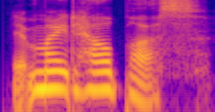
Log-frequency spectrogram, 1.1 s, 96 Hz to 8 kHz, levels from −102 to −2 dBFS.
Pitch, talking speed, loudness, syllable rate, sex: 215 Hz, 225 wpm, -18 LUFS, 4.2 syllables/s, female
